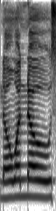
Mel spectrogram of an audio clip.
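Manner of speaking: sudden, loud, full-blast screamed outburst. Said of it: "sorry for screaming".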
